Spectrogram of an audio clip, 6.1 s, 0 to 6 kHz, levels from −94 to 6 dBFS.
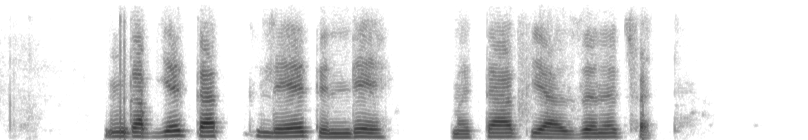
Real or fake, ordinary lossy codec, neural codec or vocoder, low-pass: real; Opus, 16 kbps; none; 5.4 kHz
